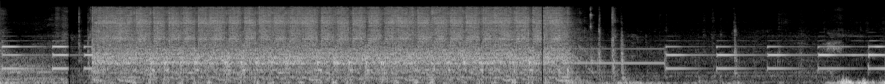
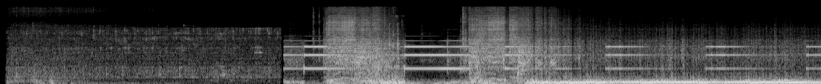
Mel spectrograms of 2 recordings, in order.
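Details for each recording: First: 2001 Ford Ranger, rebuilt 4.0 engine, sat 2.5 years, no-start, neutral, clutch in: harsh, rough crank about two beats a second for five seconds, then stops with chimes; abnormal cranking noise, almost like rod knock, starter suspected; later fixed by repairing grounds. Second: 2001 Ford Ranger, rebuilt 4.0 engine after sitting 2.5 years, first start after adding half a gallon of fuel (tank was empty): catches and settles into a steady, even run, low rumble, no knocks or ticks; needs coolant, has oil, sounded good.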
